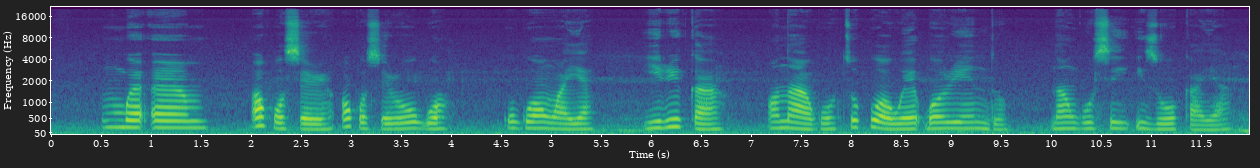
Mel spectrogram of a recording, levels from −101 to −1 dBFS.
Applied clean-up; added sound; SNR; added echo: none; Train; 16 dB; none.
